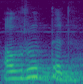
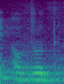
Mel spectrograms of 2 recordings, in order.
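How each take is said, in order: First: अवरुद्ध as "avrud-dh", in parts; split syllables. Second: Said in the usual way. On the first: Shown as a demonstration. Teacher breaking down the conjunct, अवरुद्ध split up. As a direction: pull apart the conjunct in अवरुद्ध. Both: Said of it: "इसको बोलेंगे".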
